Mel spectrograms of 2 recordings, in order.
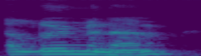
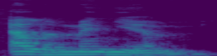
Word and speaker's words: aluminium: But then you've got American English, we've got Kiwi English, but really it's like how you say aluminum, that's not the way it is. It's aluminium.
